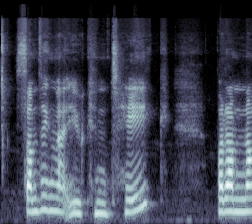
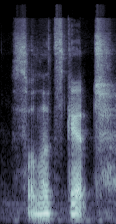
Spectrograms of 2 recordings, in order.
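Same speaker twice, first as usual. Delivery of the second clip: whispering; 6 dB quieter than usual. Real, not acted. Healer speaking during session.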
